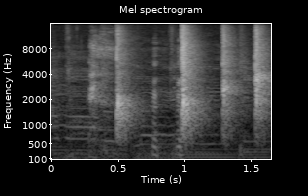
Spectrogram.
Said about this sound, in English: a round of applause from the fans who are in the audience. Is that early clap, clap, clap, clap.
